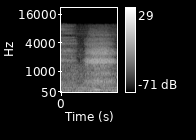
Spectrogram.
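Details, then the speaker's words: Former 9/11 landfill debris worker with damaged lungs (lung capacity 59%, heart pumping at 36%), on about 20 pills a day and three inhalers, constantly winded while talking: labored breath with a faint whistling. Wheezing. "as you can hear me wheezing um I'm on a lot of medication I have you know approximately 20 something pills a day three inhalers"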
